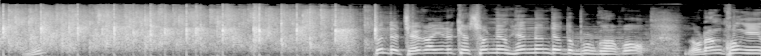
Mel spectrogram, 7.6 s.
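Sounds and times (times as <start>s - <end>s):
audience applause: 0.0s - 3.8s
speech: 0.2s - 0.7s, 3.8s - 7.6s.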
